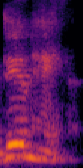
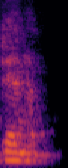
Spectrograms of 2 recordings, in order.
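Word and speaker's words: Denham: d-e-n-h-a-m it looks like Den Han but it's pronounced denim yeah yeah sounds like the jeans yes yes yeah so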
